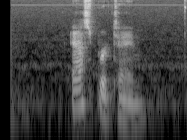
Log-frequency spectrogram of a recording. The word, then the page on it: aspartame: American English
